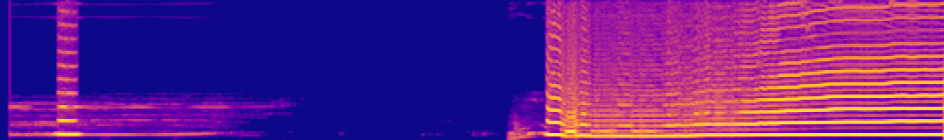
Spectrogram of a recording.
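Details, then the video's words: Digger, a pet dog, howling along to faintly heard bagpipe music: a short wavering mid-pitched tone, a pause of near silence, then a rich sustained howl that slowly climbs in pitch. "Digger howling to bagpipes"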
